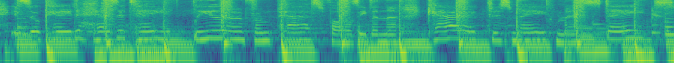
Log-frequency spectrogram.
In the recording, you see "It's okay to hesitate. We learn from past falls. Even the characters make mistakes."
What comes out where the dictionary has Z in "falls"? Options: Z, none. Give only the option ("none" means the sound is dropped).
Z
